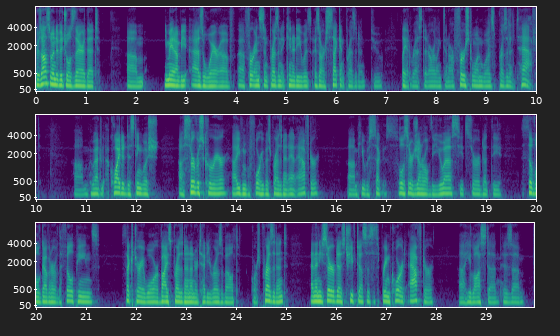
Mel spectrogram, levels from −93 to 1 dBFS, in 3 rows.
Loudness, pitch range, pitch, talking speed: -28 LUFS, 120-140 Hz, 125 Hz, 200 wpm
